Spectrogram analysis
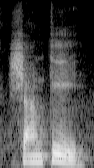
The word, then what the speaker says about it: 上帝: 우리 한국말로는 상제라 그러는데 중국어는 샹띠, 약간 좀 발음 비슷한가 모르겠어요. 샹띠라 그래요.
